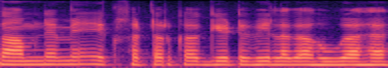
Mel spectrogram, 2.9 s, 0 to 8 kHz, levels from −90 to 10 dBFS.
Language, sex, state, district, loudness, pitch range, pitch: Hindi, male, Jharkhand, Deoghar, -14 LUFS, 150-160 Hz, 155 Hz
